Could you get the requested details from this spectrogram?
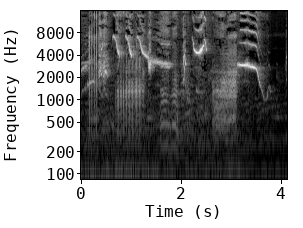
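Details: Javan myna singing actively, a lure recording to prompt other mynas: rising and falling whistles alternate with two broad grating rasps, ending in a long whistle that slides steeply downward.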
